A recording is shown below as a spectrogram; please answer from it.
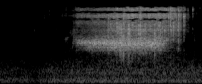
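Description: Water gushing from a newly installed SharkBite outdoor hose faucet, opened to test it. The rush starts about half a second in and cuts off sharply near the end as the faucet is shut again.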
